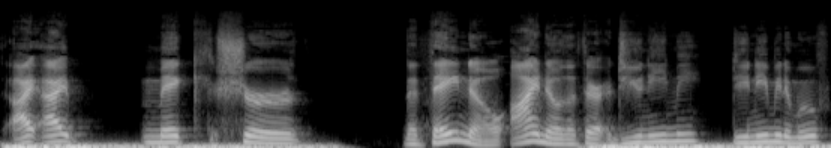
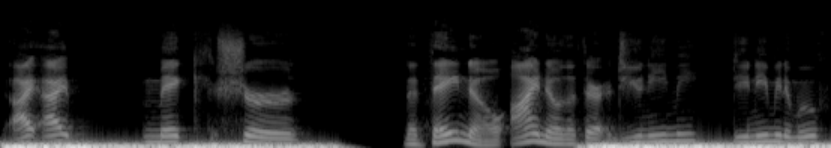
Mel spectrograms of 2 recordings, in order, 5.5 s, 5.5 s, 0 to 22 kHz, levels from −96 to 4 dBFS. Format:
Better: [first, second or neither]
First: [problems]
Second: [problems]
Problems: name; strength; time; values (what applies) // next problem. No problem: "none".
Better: first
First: low rumble; faint; until 2 s and from 4 s on; 25 dB below the speech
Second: low rumble; loud; until 2 s and from 4 s on; 3 dB below the speech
